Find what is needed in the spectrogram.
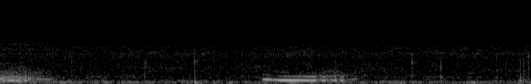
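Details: A sleeping cat gives a soft, low, buzzing snore against quiet room noise, after watching TV with its owner.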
